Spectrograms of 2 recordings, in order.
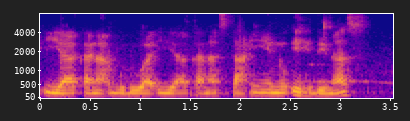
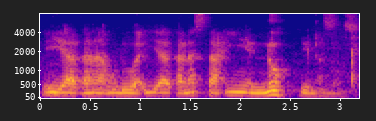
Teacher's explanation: Hamzah wasal itu dia harus disambung dengan huruf sebelumnya. Jadi tidak dibaca lagi iyaka na'budu wa iyyaka nasta'inu ihdinas, tapi dilangsungkan iyaka na'budu wa iyaka nastainuhdinas seperti itu.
